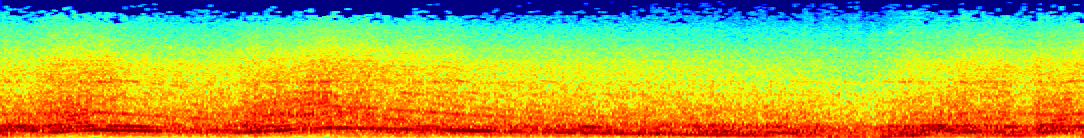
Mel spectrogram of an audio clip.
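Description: Toyota Supra Turbo's twin-turbo inline-six engine revved while the car stands still, rising sharply about three times and settling back between revs, once dropping slowly over a few seconds.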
